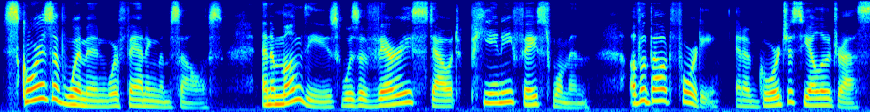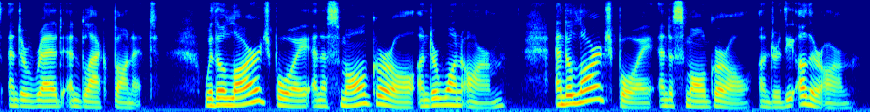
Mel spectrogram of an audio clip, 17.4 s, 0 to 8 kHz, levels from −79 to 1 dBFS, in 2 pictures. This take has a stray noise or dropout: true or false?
false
